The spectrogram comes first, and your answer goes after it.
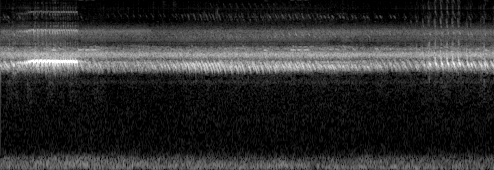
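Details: Bell cricket singing in autumn at Sanuki, Chiba, Japan: one short loud ringing phrase near the start, then a softer continuous chorus of high trilling insects with faint rapid pulses toward the end.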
